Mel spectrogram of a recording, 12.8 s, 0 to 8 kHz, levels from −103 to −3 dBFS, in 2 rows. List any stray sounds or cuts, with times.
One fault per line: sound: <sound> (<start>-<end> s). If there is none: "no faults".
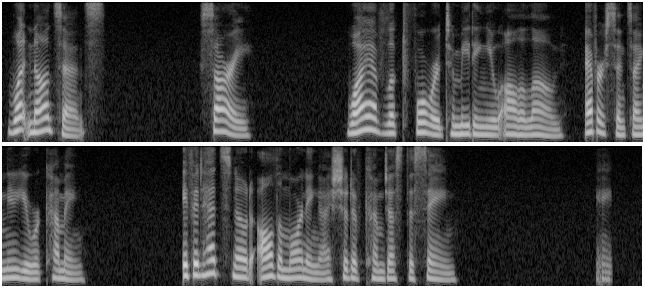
sound: laugh (12.3-12.5 s)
